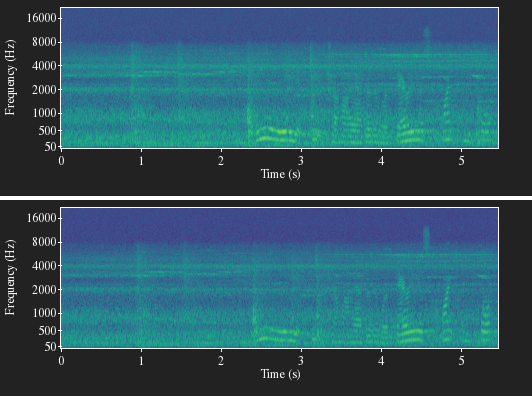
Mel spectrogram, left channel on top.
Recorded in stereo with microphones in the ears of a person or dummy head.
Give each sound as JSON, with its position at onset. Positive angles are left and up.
{"t": 2.4, "sound": "a woman speaking", "side_deg": 45, "distance_m": 2.0}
